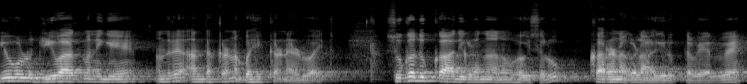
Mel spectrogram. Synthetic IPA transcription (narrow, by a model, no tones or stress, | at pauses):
iʋʋɐɭːud͡ʒiːʋaːt̪mɐniɡe̞ɐ̰nd̪ɐɾeʔɐ̰nt̪ɐkːɐɾɐɳɐ̰bɐɦikːɐɾɐ̰ɳɐ̰ɐɽuʋa̰ːjit̪u̥ | sukɐd̪ukːaːd̪iɡɐɭɐnːuɐnubʱɐʋisɐlukɐɾɐɳɐɡɐɭaːɡiɾut̪ːɐʋeɐlʋe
